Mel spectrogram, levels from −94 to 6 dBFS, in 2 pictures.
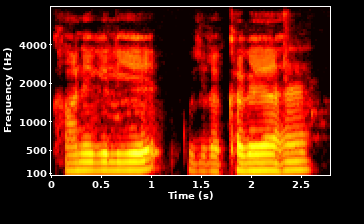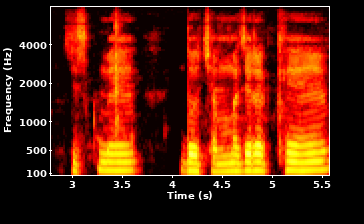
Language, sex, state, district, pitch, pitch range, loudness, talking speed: Hindi, male, Uttar Pradesh, Hamirpur, 145 Hz, 140-150 Hz, -20 LUFS, 130 wpm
